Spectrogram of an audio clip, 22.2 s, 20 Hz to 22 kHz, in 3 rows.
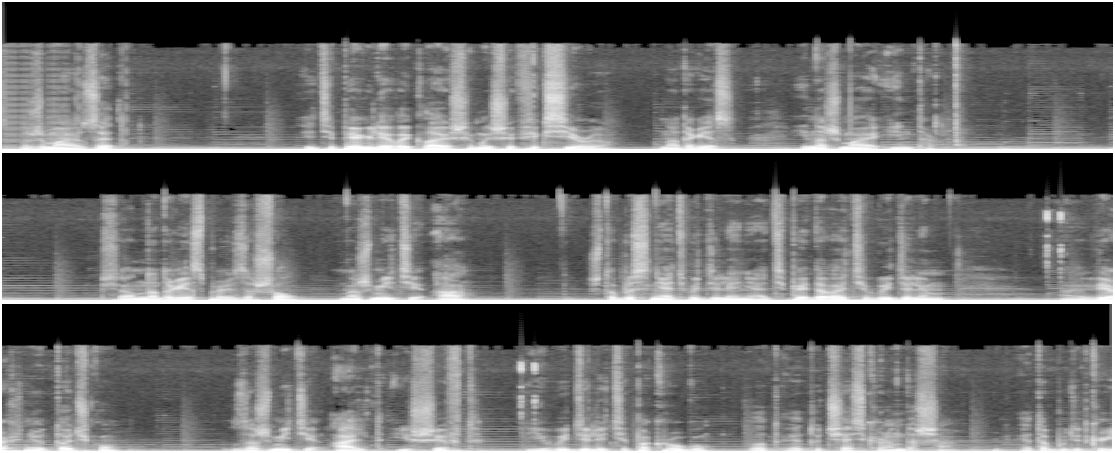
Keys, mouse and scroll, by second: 0.3 z, 4.3 Return, 10.3 a.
